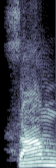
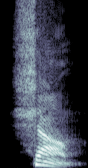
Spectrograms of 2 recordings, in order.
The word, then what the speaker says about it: شام: ہمارے بہت سارے بچے شام کے بجائے سام بولتے ہیں. سام سام سام سام. تو سام نہیں, شام. شام شام.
